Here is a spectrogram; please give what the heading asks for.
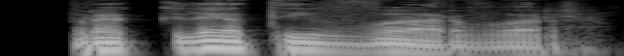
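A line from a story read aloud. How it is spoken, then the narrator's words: Through gritted teeth. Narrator (Russian): процедил Рекка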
